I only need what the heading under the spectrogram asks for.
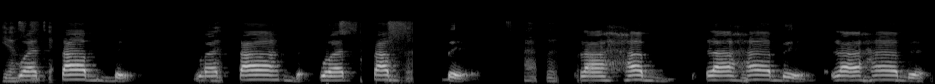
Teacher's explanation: Jadi di ada temponya. Ini qalqalah akbar. Jadi dikatakan dulu baru dipantulkan.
